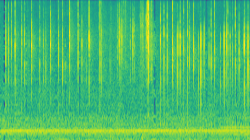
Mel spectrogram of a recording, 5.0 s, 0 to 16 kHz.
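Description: Long nails tap fast on the base, lid and sides of a grey plastic mud mask jar with a silver metal lid that appears full. The result is a quick, uneven run of about 34 sharp, bright clicks with almost no ring, over a faint steady low hum.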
